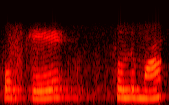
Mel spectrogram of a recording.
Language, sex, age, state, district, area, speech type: Tamil, female, 18-30, Tamil Nadu, Tiruvarur, rural, conversation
